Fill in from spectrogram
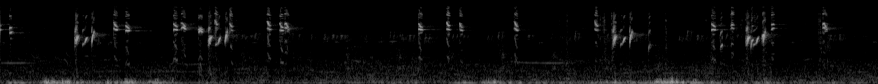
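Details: Female European goldfinch uttering excited high twitters and chirps, used to get males singing; notes come in quick clusters separated by brief pauses, with low background noise.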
